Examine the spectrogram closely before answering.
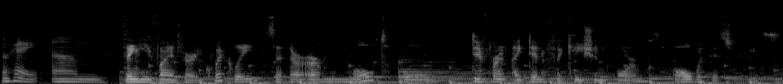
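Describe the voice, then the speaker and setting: A man's voice: medium pitch, normal speed, music in the background. A man narrating a solo tabletop game as host and game master, in a conversational storytelling manner.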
